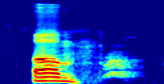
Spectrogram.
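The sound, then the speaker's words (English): A dog gives one loud, sharp bark, followed by a softer, muffled yelp a moment later, with nothing else around it. “I don't know, my dogs are barking so much.”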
